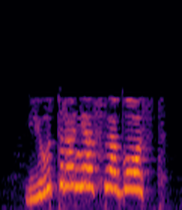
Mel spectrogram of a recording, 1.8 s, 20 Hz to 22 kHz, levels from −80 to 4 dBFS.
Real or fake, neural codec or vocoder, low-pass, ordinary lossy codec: fake; vocoder, 44.1 kHz, 128 mel bands every 256 samples, BigVGAN v2; 19.8 kHz; AAC, 16 kbps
